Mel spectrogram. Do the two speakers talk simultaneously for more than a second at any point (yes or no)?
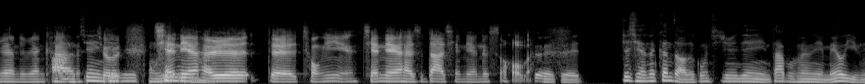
yes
